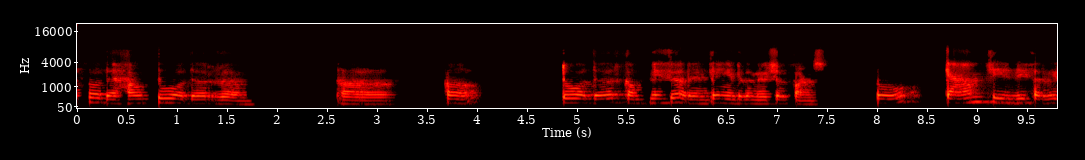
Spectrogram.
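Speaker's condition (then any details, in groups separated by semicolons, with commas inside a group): No condition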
